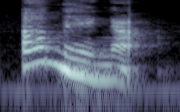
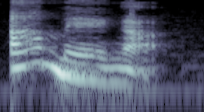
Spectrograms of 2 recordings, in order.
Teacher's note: This is an atamadaka pattern where a is high and me is low. The particle ga is also low.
